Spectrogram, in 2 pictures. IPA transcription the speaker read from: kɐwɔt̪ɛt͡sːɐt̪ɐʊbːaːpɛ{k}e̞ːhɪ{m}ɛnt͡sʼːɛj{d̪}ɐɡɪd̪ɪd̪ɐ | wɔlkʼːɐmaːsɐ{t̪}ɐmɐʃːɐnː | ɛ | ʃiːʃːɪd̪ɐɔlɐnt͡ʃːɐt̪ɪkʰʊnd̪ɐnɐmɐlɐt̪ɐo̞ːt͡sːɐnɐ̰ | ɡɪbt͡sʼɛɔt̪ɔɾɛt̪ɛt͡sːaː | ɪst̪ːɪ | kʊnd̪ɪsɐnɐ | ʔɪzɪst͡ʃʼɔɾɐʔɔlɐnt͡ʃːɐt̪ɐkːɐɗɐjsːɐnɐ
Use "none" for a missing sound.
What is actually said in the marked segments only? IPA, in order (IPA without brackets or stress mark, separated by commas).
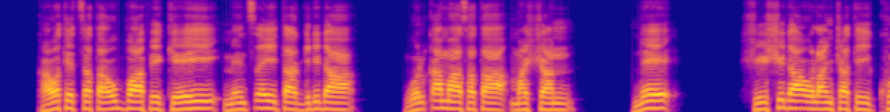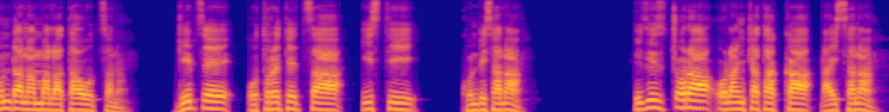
k, m, t̪, t̪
